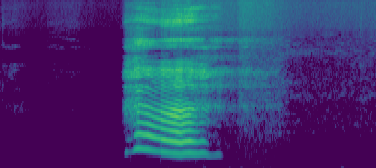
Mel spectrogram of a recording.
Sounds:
Sigh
